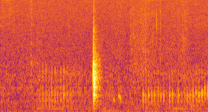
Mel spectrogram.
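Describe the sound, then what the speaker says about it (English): A pet cat purring softly and close by, a low steady rumble with a single sharp click partway through. "My cat can sense I'm getting distressed. She's purring."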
